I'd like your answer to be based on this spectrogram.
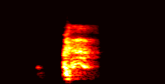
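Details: Cough from a male webinar speaker during his talk; he says he has had wheezing for several days.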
